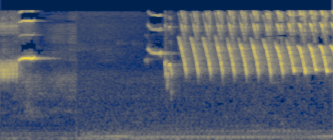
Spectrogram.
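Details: Canary song for prompting other canaries to sing. A short high note and a quiet pause come first, then a quick, even trill of high repeated notes over a low background hum.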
